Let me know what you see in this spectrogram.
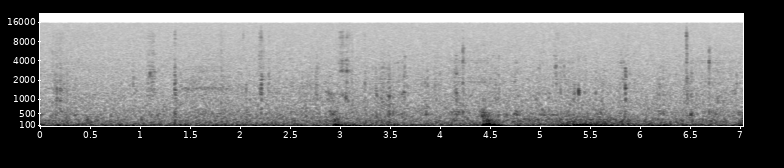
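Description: A person chewing a mouthful of fried chicken and waffle, with small scattered clicks from the mouth, over a steady low rumble in a car cabin. A dull thump comes about four and a half seconds in.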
